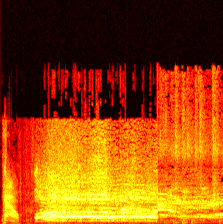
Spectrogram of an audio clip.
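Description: A quick falling sweep of sound, then a man's long, loud yell held on one pitch over a shouting crowd, cut off abruptly about three seconds in.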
